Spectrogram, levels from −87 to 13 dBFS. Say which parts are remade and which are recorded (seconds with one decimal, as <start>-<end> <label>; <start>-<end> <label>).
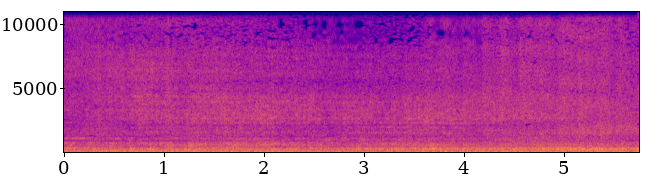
0.0-0.6 remade; 0.6-2.5 recorded; 2.5-3.0 remade; 3.0-3.7 recorded; 3.7-4.2 remade; 4.2-5.8 recorded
